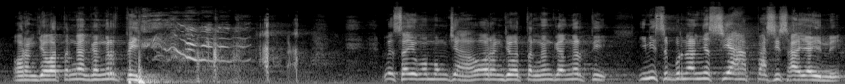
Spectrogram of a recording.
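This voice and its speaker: Man, cleric lecturing in a large hall, high voice, joking, long hall echo. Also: slight background noise. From Banten, Indonesia. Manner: joking, lively, drops into regional dialects. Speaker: Islamic cleric speaking at a public gathering. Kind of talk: public religious lecture.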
